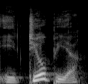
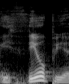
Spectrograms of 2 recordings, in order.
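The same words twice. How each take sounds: First: It is said with the speaker's local pronunciation. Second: It is said with the Western listeners' pronunciation.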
